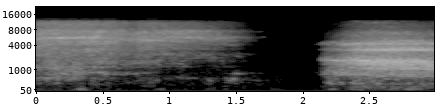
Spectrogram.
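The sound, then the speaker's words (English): Two long, airy breaths, a slow exhale fading out, a brief pause, then a deep inhale swelling back in, breathy and hissing with no talking. “Juicy breaths in, juicy breaths out. Goodness in and goodness out.”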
